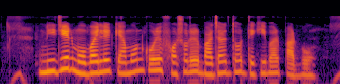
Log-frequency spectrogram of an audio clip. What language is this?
Bangla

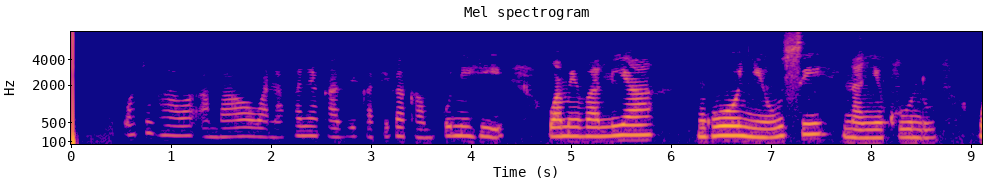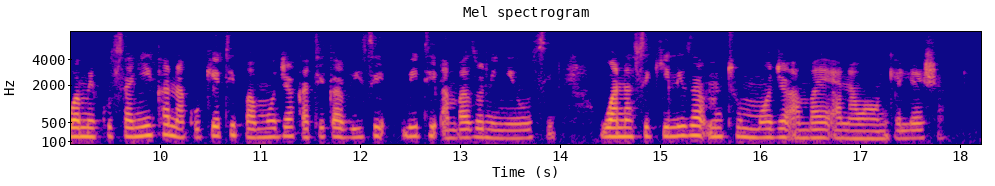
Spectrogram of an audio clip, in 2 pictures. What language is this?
Swahili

